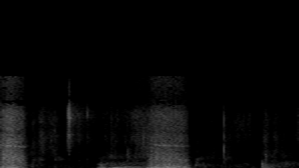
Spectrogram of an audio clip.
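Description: A firecracker fuse hisses and sputters.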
